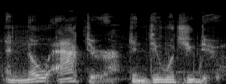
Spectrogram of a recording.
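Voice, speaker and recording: An actor playing a cocky, upbeat Hollywood action star turned director in a video game, breezy, slangy and wisecracking. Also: male voice, lowish voice, expressive, moderate pace, fairly bright tone. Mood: breezy, playful. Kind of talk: cinematic game cutscene acting.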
